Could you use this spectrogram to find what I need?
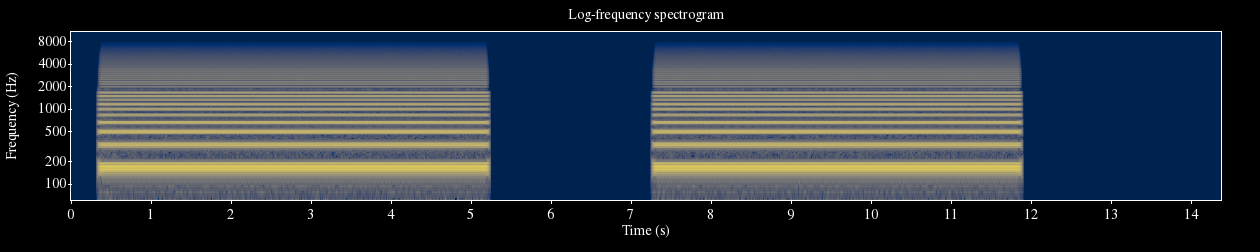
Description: Ship horn signal, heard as a ship's horn, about 170 Hz. 2 long. At sea: a vessel under power that has stopped in fog.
